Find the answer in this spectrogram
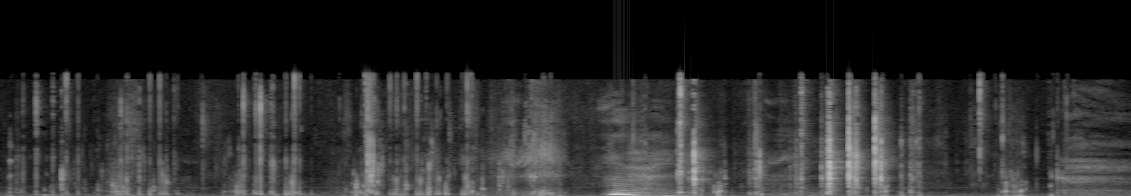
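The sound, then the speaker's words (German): Someone drinking still water: a run of wet sips, gulps and swallowing clicks in an irregular rhythm, with one louder gulp midway and no talking. “Damit ihr mich auch fein trinken hört, erstmal geprüft, ob hier das Aufnahmeding noch weiterläuft.”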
